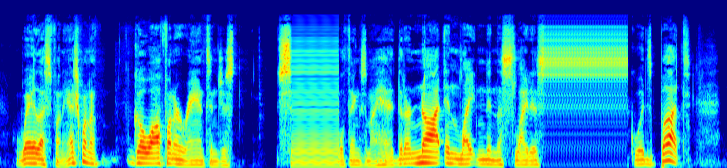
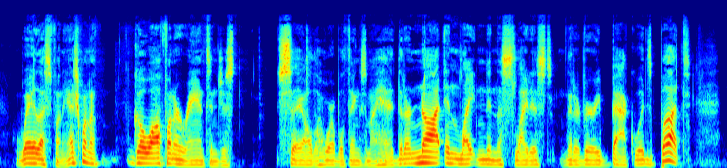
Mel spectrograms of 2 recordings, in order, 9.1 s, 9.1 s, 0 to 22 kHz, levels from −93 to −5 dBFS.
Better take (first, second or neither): second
